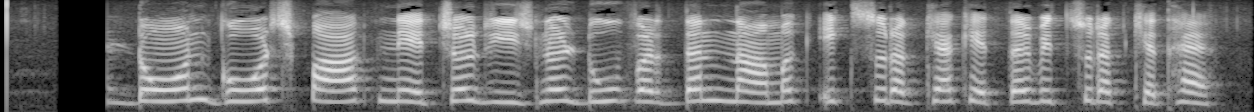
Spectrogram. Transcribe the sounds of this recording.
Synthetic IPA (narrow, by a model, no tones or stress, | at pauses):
əɖoːnɡoːɾd͡ʒpaːkneːt͡ʃɾəlɾiːd͡ʒnəlɖuːʋəɾd̪ənːaːməkɪksʊɾəkʰːjaːkʰeːt̪əɾʋɪt͡ʃsʊɾəkʰːɪt̪ɦɛː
